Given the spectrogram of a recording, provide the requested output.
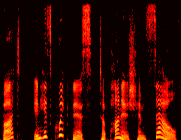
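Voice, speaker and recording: A woman reading fiction aloud as an audiobook narrator, with expressive, dramatic and deliberate phrasing. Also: medium pitch, no echo, studio quality.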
